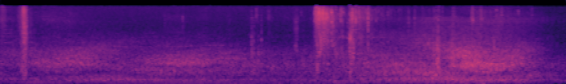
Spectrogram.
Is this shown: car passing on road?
yes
